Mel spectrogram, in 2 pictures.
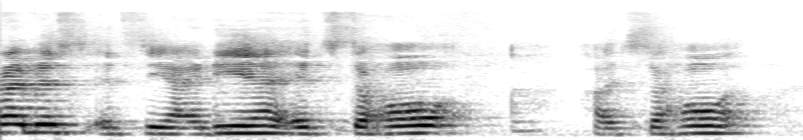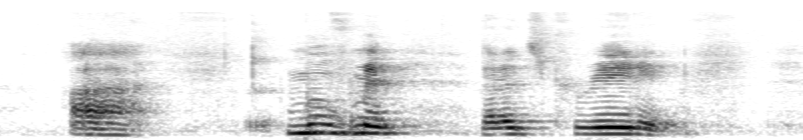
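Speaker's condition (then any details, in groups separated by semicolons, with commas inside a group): Cerebral palsy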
